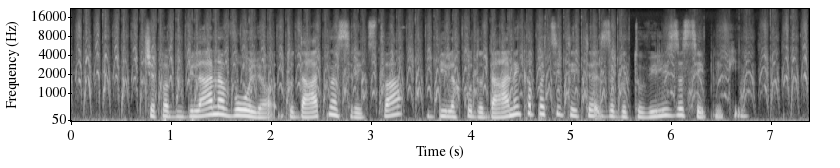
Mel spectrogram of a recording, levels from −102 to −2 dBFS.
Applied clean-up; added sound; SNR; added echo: none; Zipper (clothing); 15 dB; none.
